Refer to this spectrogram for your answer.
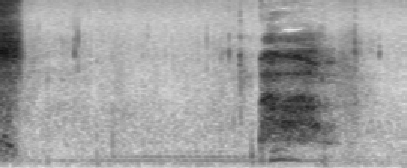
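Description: sniffing and snorting

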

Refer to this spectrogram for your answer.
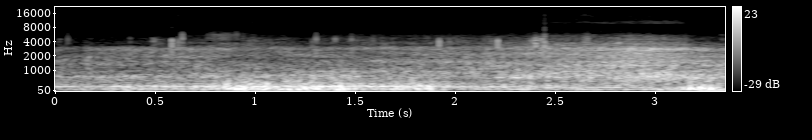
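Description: strong cold wind blowing

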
